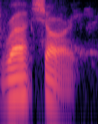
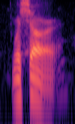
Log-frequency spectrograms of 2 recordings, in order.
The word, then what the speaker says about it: Rashard: It's Rashard. Rashard. – Richard. – Yes, Rush is Rashard. Shard.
